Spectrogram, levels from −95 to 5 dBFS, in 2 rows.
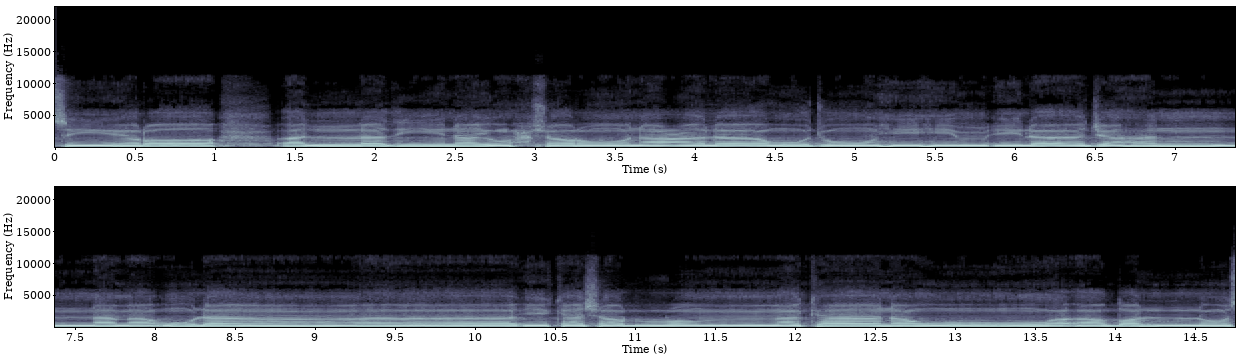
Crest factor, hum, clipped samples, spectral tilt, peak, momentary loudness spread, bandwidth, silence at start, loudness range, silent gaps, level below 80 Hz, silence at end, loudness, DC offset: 6 dB; none; under 0.1%; -8.5 dB/octave; -10 dBFS; 3 LU; 6.8 kHz; 0 s; 1 LU; none; -52 dBFS; 0 s; -17 LUFS; under 0.1%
